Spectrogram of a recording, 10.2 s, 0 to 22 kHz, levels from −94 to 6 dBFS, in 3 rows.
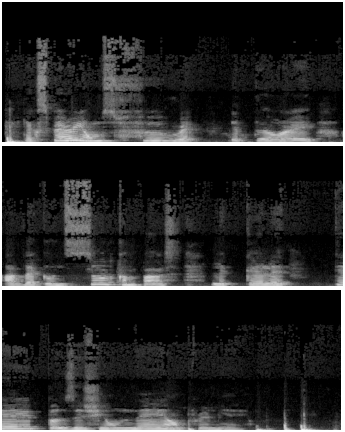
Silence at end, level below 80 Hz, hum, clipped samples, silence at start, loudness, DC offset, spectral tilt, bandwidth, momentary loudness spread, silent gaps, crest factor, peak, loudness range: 0.25 s; -42 dBFS; none; under 0.1%; 0.05 s; -21 LUFS; under 0.1%; -7 dB/octave; 16.5 kHz; 12 LU; none; 18 dB; -2 dBFS; 2 LU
